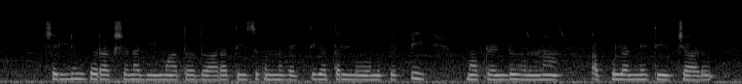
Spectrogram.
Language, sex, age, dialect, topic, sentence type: Telugu, female, 18-24, Central/Coastal, banking, statement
